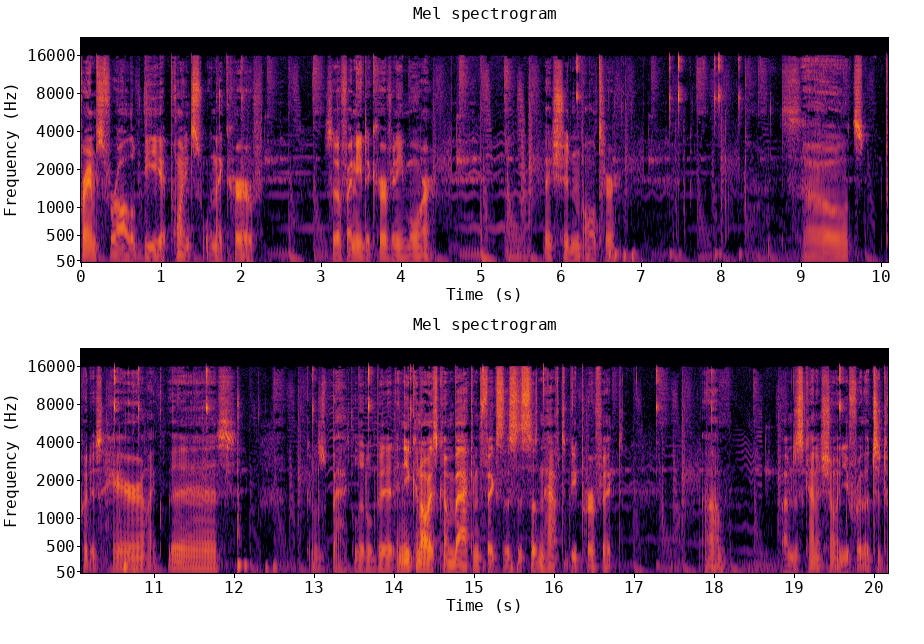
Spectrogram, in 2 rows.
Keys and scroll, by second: 6.7 t, 10.6 c, 12.4 t, 15.4 t.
